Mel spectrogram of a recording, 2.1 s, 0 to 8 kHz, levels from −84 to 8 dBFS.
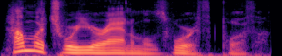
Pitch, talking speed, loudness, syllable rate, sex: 110 Hz, 200 wpm, -17 LUFS, 5.8 syllables/s, male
